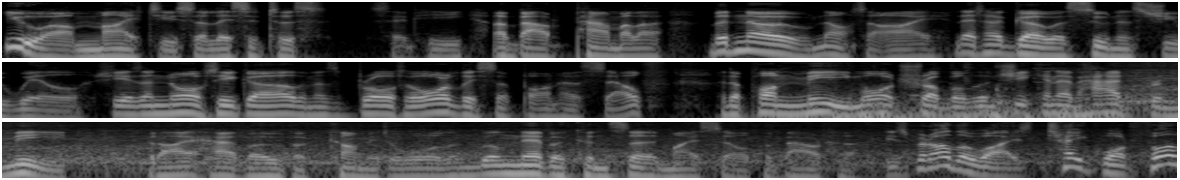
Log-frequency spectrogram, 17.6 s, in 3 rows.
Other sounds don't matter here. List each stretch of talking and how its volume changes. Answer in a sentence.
You can hear the talking from 0.0 to 17.5 s, at a steady volume.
